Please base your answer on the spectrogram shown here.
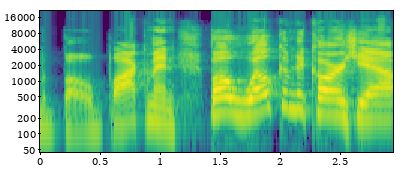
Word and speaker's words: Boeckmann: my last name and how to pronounce it in Bachman it's a it's a German name of German Heritage and actually my great-grandfather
